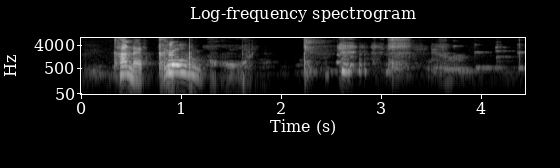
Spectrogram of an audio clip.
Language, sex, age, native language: Icelandic, female, 10, Icelandic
